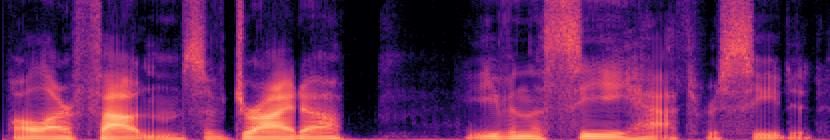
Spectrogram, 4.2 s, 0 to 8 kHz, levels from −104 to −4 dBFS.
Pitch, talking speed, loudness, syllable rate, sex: 105 Hz, 160 wpm, -23 LUFS, 4.3 syllables/s, male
